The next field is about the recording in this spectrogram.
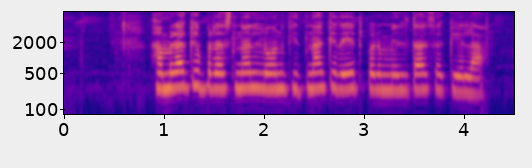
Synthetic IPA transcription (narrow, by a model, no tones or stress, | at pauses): həmɾak̬ep̬ɾəsnəlːoːnkɪt̪nakeɾeːʈpəɾmɪlt̪asəkeːlaː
